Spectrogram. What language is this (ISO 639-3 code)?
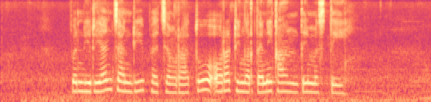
jav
